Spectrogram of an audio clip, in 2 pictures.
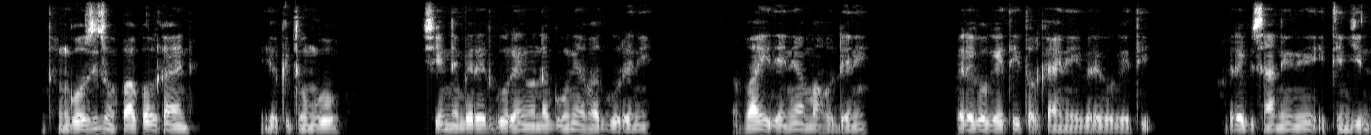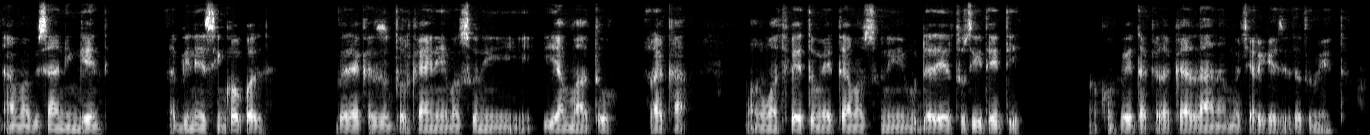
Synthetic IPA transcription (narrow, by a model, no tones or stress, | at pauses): t̪ɐŋɡoːzis̬ʊnfaːkɔlkaɛn | jɔkːɪt̪ʊŋɡu | ɪʃɪnːɛmbɛɾɛt̪ɡuːɾɛniwɐnːɐɡuːniɐfaːt̪ɡuːɾɛni | ɐ̰faːhɪᶑeniɐmːahʊdɛni | bɛɾɛɡɔɡeːt̪it̪ɔlkaːɪnɛbɛɾɛɡɔɡeːt̪ḭ | bɛɾɛbɪsaːniɪ̰t̪ːɪnd͡ʒɪnɐ̰mːɐbɪsaːnɪŋɡeːn | d̪ɐbːɪneːsɪŋkʼɔkʼːɔlɛ | bɛɾɛɐkːɐsɪsʊnt̪ɔlkaɪnɛmɐsʊnɪjɐmːaːt̪ːʊ | ɐɾɐkːa | mɐ̰nʊwɐt̪feːt̪ːʊmeːt̪ːɐmɐsʊnɪmʊᶑɐdeːɾt̪ʊsiːt̪eːt̪ːɪ̰ | mɐ̰kːɔnfeːt̪ːɐkːɐd̪ɐkːɐlːaːnɐmːɐt͡ʃʼɛ̰ɾɡeːs̬ɛt̪ːɐt̪ʊmet̪ːɐ̥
